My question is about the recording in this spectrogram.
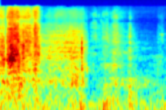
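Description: Paper pages of a small magazine rustling as they are flipped by hand, loudest in the first half second and fading to a faint rustle by about a second in.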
